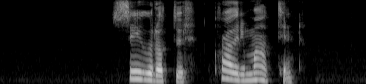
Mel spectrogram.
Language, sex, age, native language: Icelandic, female, 30-39, Icelandic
